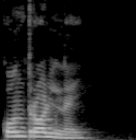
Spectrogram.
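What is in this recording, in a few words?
"контрольнӧй", Komi, female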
